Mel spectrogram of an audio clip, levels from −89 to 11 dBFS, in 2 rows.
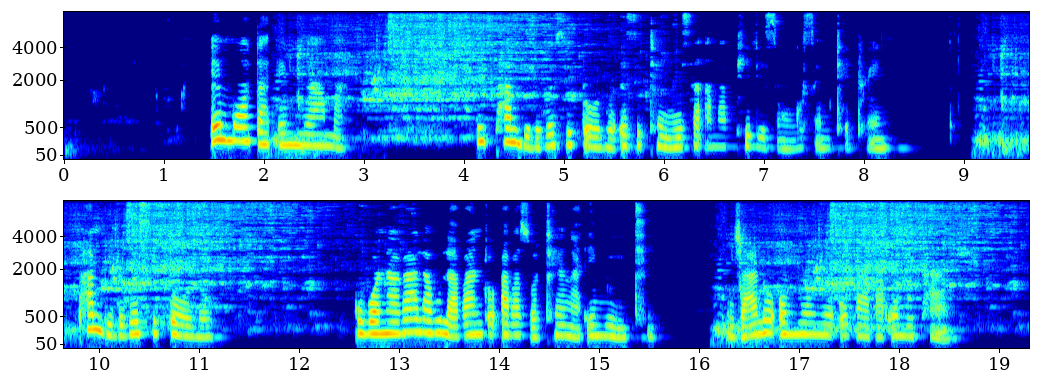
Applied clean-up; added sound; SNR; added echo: classical method log-MMSE.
